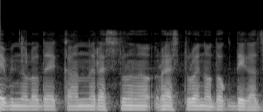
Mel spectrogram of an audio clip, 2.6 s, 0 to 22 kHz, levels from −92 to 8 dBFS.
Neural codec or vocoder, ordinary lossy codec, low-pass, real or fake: none; none; 7.2 kHz; real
